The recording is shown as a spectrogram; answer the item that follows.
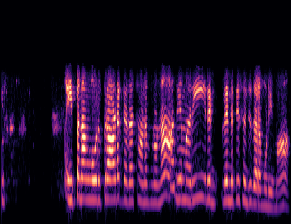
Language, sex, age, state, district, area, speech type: Tamil, female, 18-30, Tamil Nadu, Ranipet, urban, conversation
